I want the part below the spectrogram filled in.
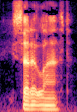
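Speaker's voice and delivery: usual speaking voice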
